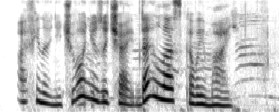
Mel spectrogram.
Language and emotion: Russian, positive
